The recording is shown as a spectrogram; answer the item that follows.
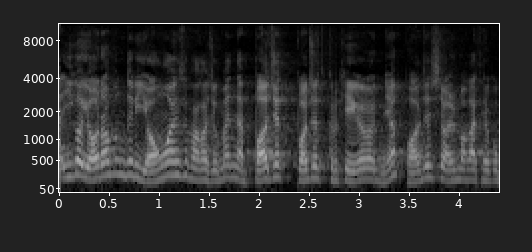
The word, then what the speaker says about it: Budget: budget, das budget. 끝에 T는 소리가 나지 않습니다.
